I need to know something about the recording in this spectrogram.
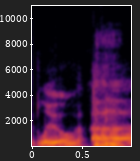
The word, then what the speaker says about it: Bleau: with engineer extraordinaire Jordan Blue. Really helped us out there. Blue is spelled Bleau, by the way.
